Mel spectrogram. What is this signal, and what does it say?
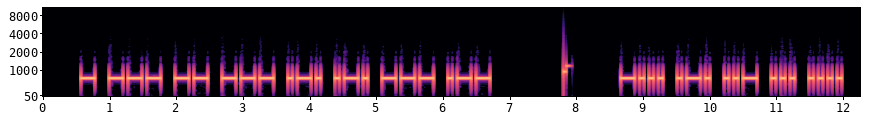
Morse code, heard as a keyed tone, about 17 wpm, 700 Hz. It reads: TOMORROW BRUSH
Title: Sentences from Top 1100 Words - New Word Drill Alt - 17wpm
